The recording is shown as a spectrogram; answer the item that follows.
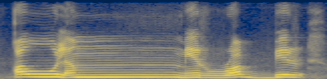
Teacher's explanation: தன்வீனுக்கு அப்புறம் மீம் வருது இந்த இடத்துல நம்ம குன்னா செஞ்சு ஓதணும் · இங்கே தன்வீனுக்கு அப்புறம் மீம் வருது, இந்த இடத்துல நம்ம குன்னா செஞ்சு ஊதணும். கௌலம் மிர் ரப்பிர், ரப்பிரில் ரா மேலே ஜபர் இருக்குது, நம்ம வந்து ராவை வல்லினமாக ஊதணும்.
